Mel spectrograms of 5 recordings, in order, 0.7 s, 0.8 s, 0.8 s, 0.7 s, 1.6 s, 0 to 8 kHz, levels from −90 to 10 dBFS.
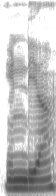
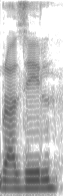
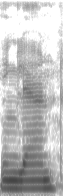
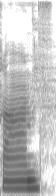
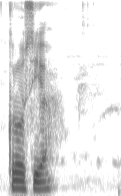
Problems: background sounds at intervals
